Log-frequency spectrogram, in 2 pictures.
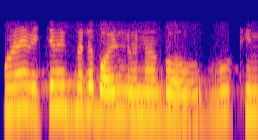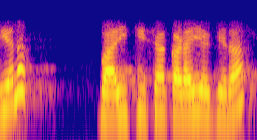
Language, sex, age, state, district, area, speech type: Sindhi, female, 18-30, Rajasthan, Ajmer, urban, conversation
